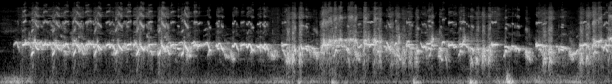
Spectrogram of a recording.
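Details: Chattering 'gacor' song of a sooty-headed bulbul, used to spur other bulbuls into song; dense, rapid twittering, a brief dip near three seconds, then renewed sharp, slightly scratchy notes.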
